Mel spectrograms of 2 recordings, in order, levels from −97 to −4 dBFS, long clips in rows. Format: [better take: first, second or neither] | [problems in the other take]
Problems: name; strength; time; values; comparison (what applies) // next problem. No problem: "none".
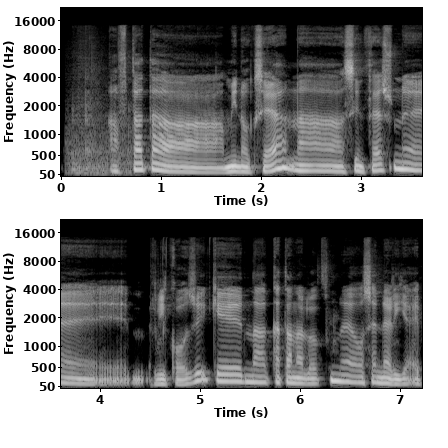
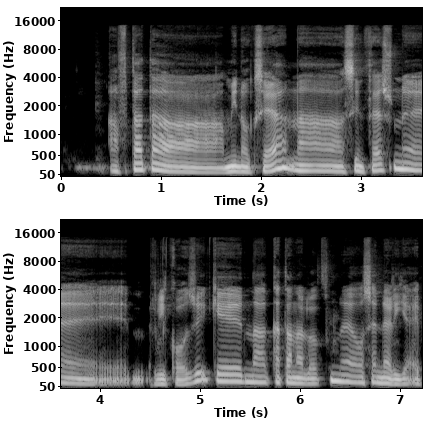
second | footsteps; faint; at the start; peak 15 dB below the speech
